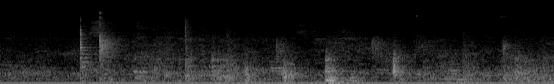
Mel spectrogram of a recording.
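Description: Billiard balls knock together and roll across the table.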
